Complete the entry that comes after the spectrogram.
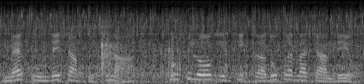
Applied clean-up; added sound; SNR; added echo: none; Boiling + Clapping; 3 dB; none.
